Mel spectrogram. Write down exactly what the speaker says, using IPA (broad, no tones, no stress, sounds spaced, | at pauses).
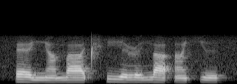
ɛ ɲ ã m aː t͡ʃʰ iː ɭ ɨ n a ʔ ã ç ɨ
